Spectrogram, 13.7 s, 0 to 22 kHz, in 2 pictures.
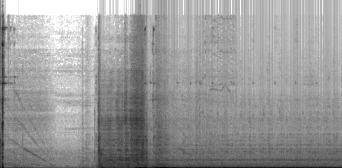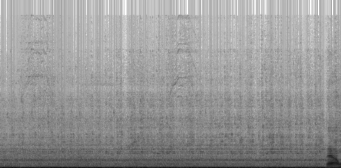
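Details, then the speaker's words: Ford 351M/400 with an old direct-drive starter replaced by a budget gear-drive starter, engine cold: brief quick odd-sounding whir typical of small starters, then it catches into a steady deep idle; normal cranking and start. "Sounds weird because those little starters do sound weird, but"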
